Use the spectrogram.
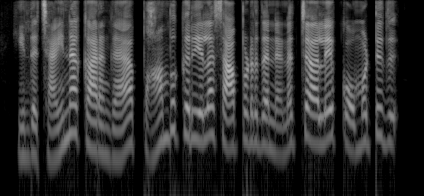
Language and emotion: Tamil, disgusted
